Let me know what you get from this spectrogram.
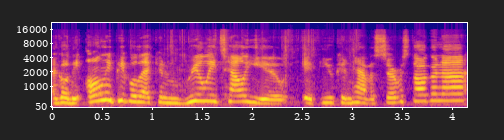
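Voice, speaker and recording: Loud and animated, a woman speaks at a high pitch and a fairly quick pace with lively intonation. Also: dry, close sound with no echo. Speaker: craft channel vlogger. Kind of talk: casual chat.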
